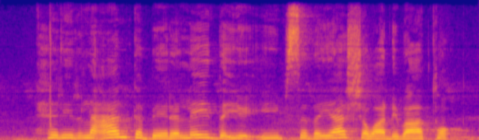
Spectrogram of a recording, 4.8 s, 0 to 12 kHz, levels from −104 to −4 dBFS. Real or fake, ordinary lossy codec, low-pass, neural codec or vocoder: real; none; none; none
